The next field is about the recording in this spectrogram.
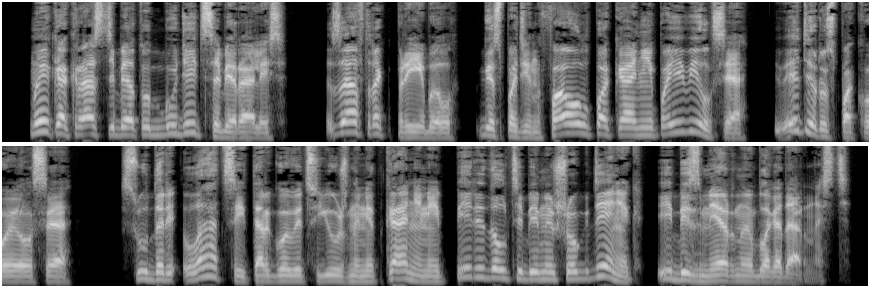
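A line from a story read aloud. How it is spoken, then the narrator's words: Brisk, cheerful report. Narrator (Russian): бодро отрапортовал Пит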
